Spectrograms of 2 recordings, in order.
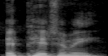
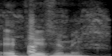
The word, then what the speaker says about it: epitome: Um, epitome is is how that's pronounced. What epitome. Epome. Yeah, epitome. It's it's from the Greek.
